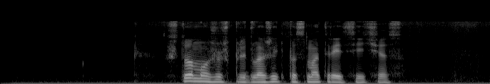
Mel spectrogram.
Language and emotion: Russian, neutral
